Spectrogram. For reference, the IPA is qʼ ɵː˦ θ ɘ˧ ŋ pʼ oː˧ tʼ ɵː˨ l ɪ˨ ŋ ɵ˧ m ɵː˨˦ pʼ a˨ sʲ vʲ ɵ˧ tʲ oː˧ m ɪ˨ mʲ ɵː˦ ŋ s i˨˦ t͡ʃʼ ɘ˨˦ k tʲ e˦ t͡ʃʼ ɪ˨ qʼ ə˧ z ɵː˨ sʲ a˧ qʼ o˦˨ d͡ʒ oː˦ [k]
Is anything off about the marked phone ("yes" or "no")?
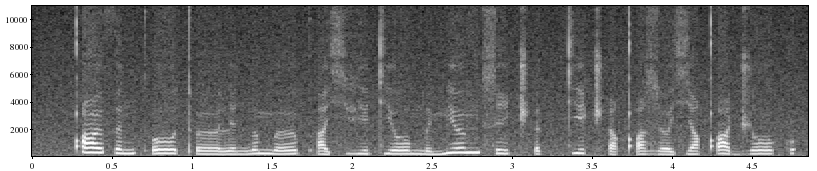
no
